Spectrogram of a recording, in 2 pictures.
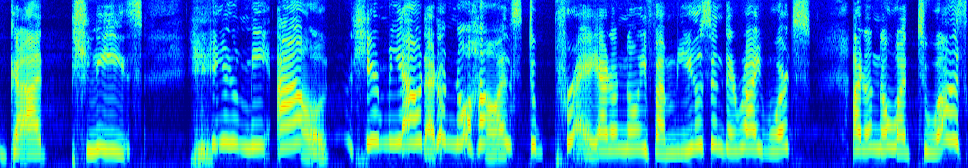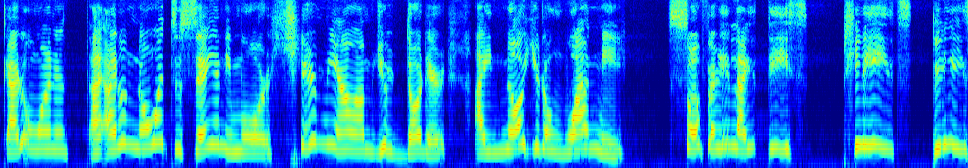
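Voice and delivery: high, put-on tearful sobbing, desperate and pleading. Retelling how she cried out to God in the car, reenacting a crying, screaming plea. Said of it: "I started crying, and I started screaming to God".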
